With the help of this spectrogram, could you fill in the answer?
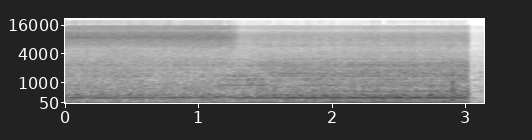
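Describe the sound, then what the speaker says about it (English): A belt sander hums steadily as the edges of a wooden end-grain cutting board are rubbed against it, a continuous gritty abrasive hiss that cuts off abruptly at the end. "clean up the edges on the belt sander"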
